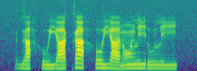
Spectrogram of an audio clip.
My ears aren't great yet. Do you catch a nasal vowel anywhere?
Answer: yes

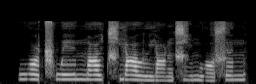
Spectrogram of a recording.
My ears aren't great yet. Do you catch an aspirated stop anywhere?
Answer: yes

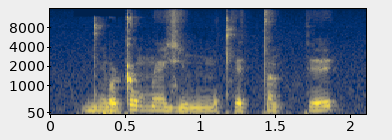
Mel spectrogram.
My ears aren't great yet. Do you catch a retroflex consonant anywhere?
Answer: yes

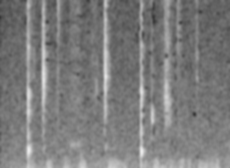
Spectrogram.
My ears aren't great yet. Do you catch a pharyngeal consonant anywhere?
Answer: no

